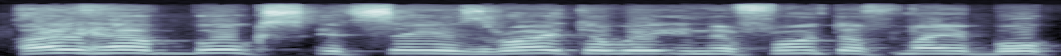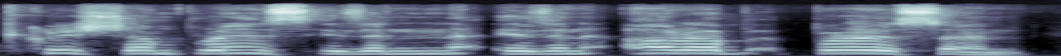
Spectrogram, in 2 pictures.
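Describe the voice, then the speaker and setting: A man's voice: high-pitched, fairly even intonation, normal speed, mellow, no echo. A man hosting a heated call-in debate, combative and mocking, speaking English as a second language after Arabic. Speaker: debate show host.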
